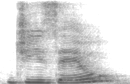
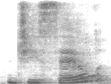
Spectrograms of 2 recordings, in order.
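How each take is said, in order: First: The middle consonant is a z sound. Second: The middle consonant is an s sound. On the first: "it's not Gizeu" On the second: "it's not Giseu"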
